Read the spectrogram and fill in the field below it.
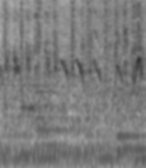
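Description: Sparrows chirping around many nest boxes set up at a roadside temple, a few short bright chirps scattered over a steady low background hum, fairly close and moderately loud.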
